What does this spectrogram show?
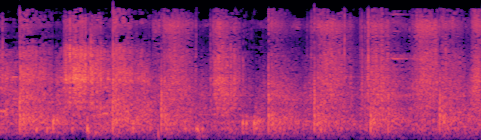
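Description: Fireworks going off in quick succession: a dense, overlapping run of bangs and crackling.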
